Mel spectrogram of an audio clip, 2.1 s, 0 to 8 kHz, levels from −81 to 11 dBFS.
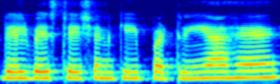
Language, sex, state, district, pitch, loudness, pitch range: Hindi, female, Uttar Pradesh, Muzaffarnagar, 225 Hz, -16 LUFS, 220-230 Hz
